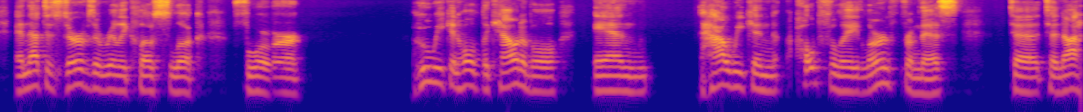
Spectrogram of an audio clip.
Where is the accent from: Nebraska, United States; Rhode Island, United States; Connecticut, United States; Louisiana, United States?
Rhode Island, United States; I'm often frustrated by the politics of my home state. But there are some things that Rhode Island is kind of leading the way on.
